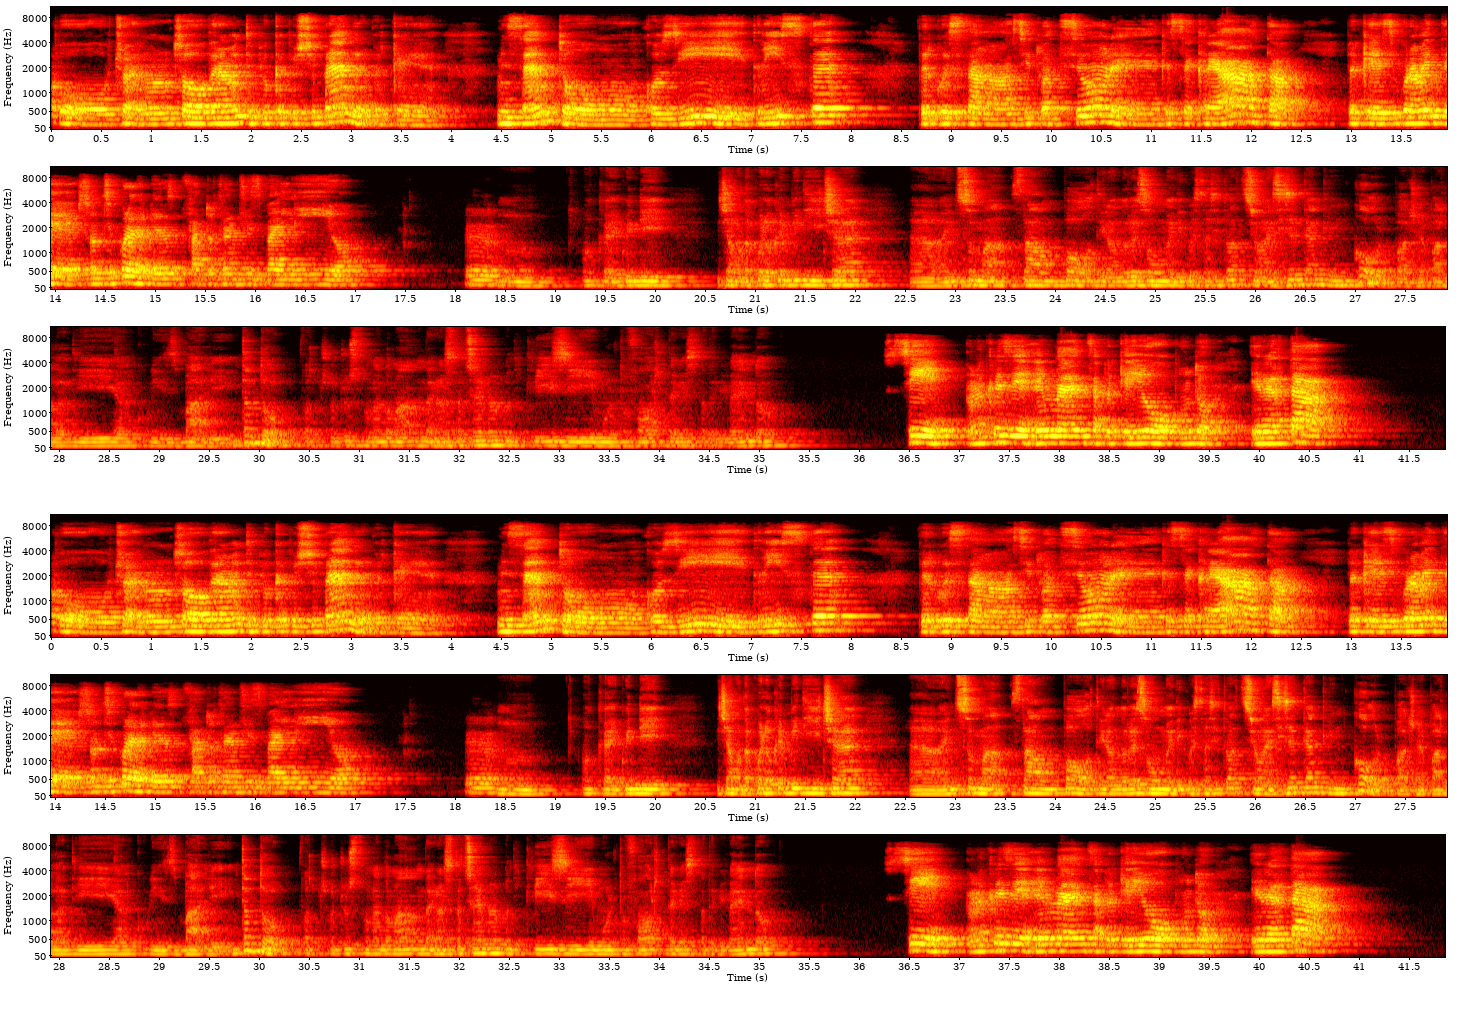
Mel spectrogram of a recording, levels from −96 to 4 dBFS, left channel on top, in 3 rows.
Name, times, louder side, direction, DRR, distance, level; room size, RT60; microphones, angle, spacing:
voice 1, 0.0-3.8 4.1-7.9 8.7-12.4 13.0-17.0 18.1-18.4 36.3-39.6 39.9-40.6, left 2 dB, 25° left, -1 dB, 0.9 m, -21 dB
voice 2, 18.4-18.9 19.3-20.1 20.6-22.3 22.5-35.1, right 2 dB, 80° right, 1 dB, 0.7 m, -29 dB
3.3 x 3.2 x 4.7 m, 1.0 s
head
